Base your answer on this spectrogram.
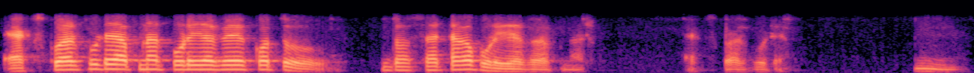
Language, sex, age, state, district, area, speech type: Bengali, male, 18-30, West Bengal, Paschim Bardhaman, rural, conversation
